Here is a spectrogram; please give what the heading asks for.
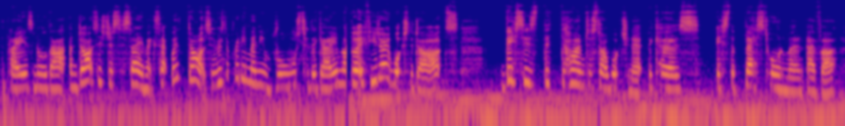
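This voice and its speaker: She's a British woman with a high, slightly bright voice, casually talking to camera and stopping for bites as she eats and reviews food. Background noise comes through on the distant microphone.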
